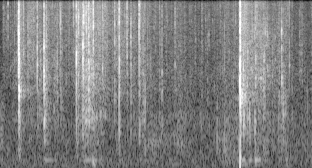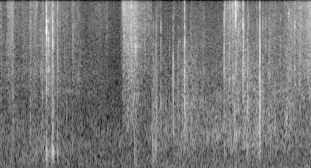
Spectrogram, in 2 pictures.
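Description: Evergreen boughs being broken off and gathered by hand: irregular rustling of needles and crackling twigs, with one sharp crack about two and a half seconds in.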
